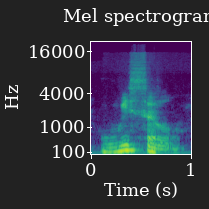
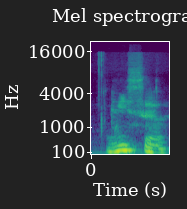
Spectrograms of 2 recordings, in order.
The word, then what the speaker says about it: whistle: This is one of the phonetics rules that if W and H is there, most of the cases H is silent.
